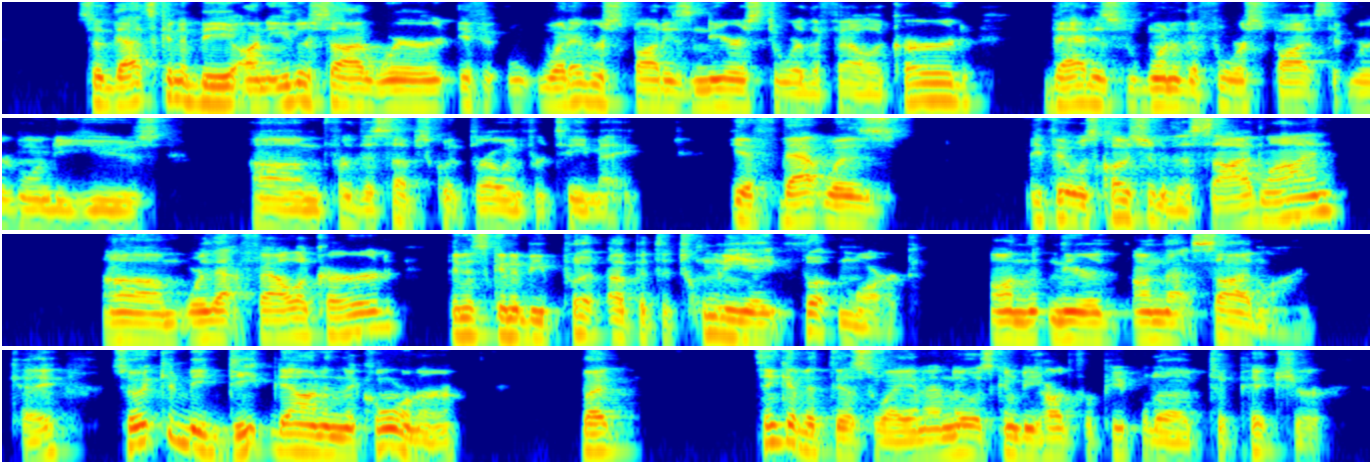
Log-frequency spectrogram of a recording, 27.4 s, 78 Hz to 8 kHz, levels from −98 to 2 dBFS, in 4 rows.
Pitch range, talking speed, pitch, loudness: 95-120 Hz, 225 wpm, 110 Hz, -25 LUFS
